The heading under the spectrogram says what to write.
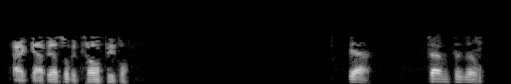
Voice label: Incident Tac 3, scanner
